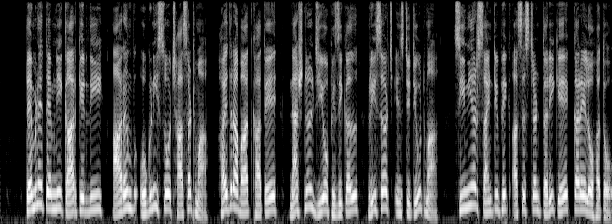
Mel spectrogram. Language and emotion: Gujarati, neutral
